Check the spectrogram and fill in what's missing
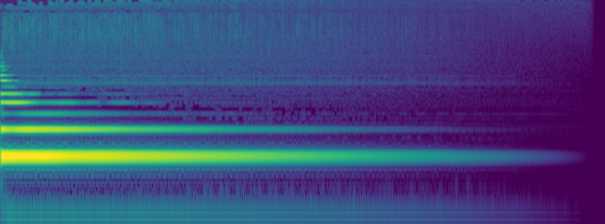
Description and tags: Third octave note.
electric, multisample, bass, guitar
